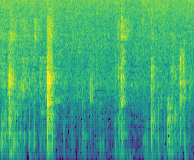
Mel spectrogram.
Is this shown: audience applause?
no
